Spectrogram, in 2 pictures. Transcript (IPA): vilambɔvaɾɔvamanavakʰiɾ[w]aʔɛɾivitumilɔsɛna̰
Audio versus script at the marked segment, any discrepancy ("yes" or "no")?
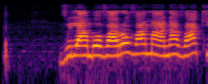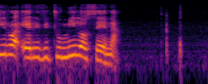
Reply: no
